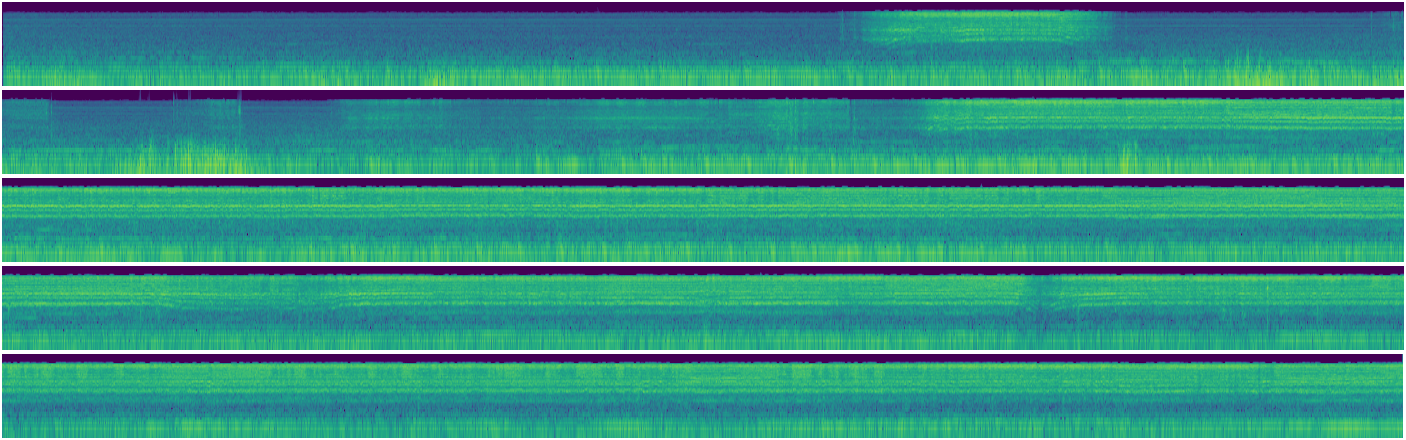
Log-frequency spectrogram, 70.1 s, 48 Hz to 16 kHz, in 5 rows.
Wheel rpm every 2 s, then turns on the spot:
0, 0, 0, 0, 70, 50, 0, 0, 10, 30, 50, 70, 160, 150, 150, 150, 160, 150, 150, 150, 150, 140, 120, 160, 160, 160, 140, 160, 170, 160, 160, 170, 170, 160, 160.
none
